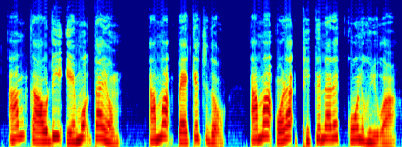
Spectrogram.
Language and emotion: Santali, neutral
